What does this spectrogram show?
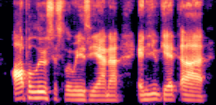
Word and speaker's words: Opelousas: have um San Diego going to opa-lockas Louisiana and I'm pretty sure that's how you pronounce it Appaloosas excuse me Opelousas Louisiana and you get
